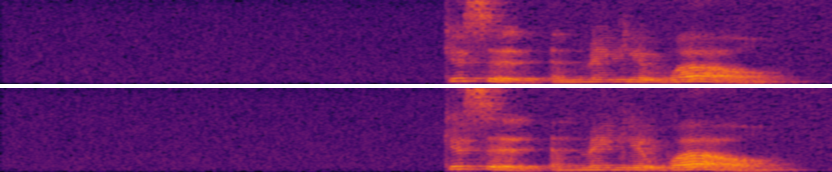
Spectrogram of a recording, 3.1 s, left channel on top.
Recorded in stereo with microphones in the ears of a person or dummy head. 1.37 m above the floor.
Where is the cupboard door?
I don't hear a cupboard door.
